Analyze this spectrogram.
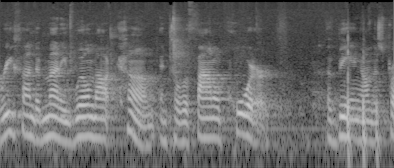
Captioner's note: none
